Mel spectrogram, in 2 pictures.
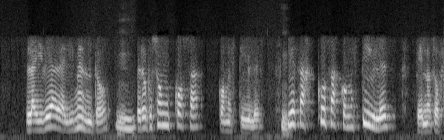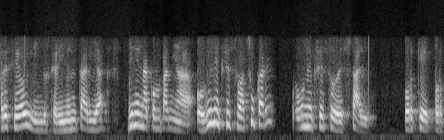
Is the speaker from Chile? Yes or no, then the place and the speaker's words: no; Santa Rosa, La Pampa, Argentina; Yo soy de Santa Rosa también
